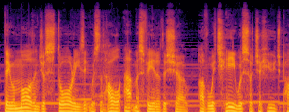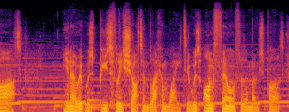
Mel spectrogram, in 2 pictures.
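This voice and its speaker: Low-voiced reflective male commentator. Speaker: host and reviewer. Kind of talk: scripted commentary.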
